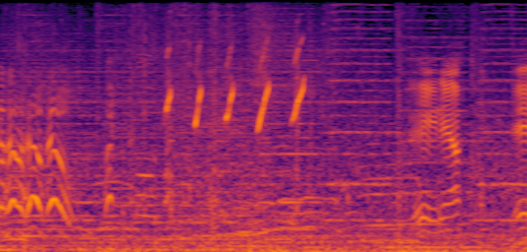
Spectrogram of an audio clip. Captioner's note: cowboys calling cattle; whistling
